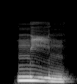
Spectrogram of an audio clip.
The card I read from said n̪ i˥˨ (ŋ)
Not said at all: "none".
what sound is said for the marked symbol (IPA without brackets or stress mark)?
n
